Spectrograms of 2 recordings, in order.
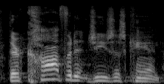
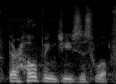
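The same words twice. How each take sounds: First: "confident" firm and stretched, said with certainty; stress on confident. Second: "hoping" said lower and softer, tentative; stress on hoping. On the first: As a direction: lean on "confident", sure and steady. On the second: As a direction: drop the voice on "hoping", unsure. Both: Shown as a demonstration. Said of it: "That's the difference between faith".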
